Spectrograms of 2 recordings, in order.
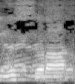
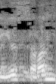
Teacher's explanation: وقف کی حالت میں ایک ہی زبر پڑھا جا رہا ہے اور الف پڑھا جا رہا ہے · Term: وقف بالابدال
